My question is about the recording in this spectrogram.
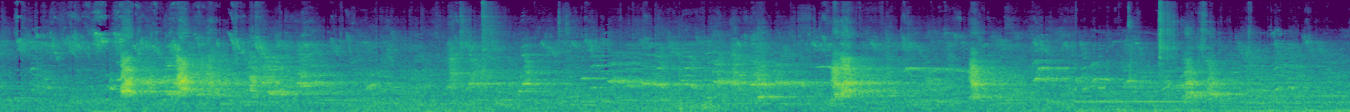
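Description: A dog barking in short sharp calls during an agility run, loudest twice early on and again twice in the second half, with a person's voice calling out alongside.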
